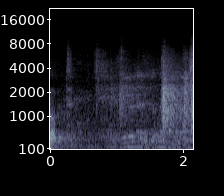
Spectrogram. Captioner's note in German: Beifall bei der CDU und dem BÜNDNIS 90/DIE GRÜNEN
